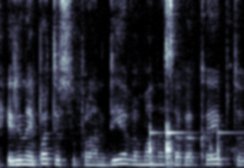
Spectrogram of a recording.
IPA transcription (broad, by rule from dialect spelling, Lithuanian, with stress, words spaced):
ɪr jɪˈnɐɪ ˈpɑːtʲɪ sʊˈprɐnt ˈdʲiɛʋʲɛ ˈmɑːnɐ ˈsɑːkɐ ˈkɐɪp tʊ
